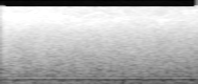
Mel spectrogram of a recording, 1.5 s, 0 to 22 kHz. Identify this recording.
This is a lead synth sound I made for the XS24 on the Nord Modular G2 and Universal Audio UAD emulations of the Neve EQs, LN1176 Limiter, 88RS, Fairchild, and Pultec EQs. Also used the Joe Meek EQ from protools.
synth, psytrance, modular, nord, darkpsy, fm, lead, goa, g2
